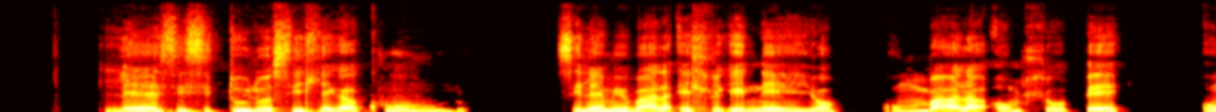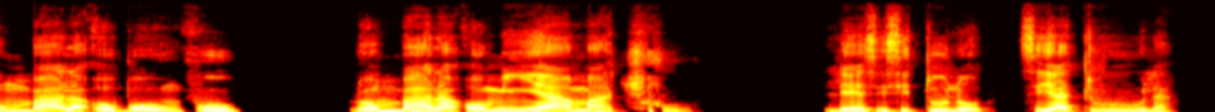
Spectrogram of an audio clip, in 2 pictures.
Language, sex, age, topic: North Ndebele, male, 25-35, health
